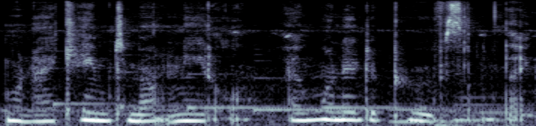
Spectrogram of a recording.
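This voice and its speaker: A woman voicing an earnest, tender young prince from a dating game, soft, breathy and sincere. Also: mid-range voice, steady tone, brisk, over music, voice pushed down, lightly acted. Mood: earnest, confiding.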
